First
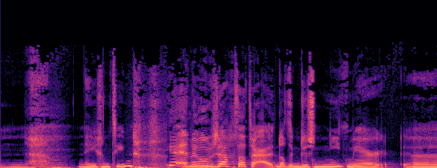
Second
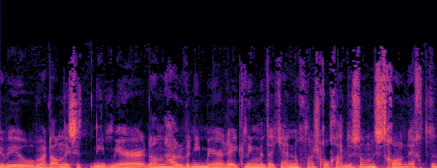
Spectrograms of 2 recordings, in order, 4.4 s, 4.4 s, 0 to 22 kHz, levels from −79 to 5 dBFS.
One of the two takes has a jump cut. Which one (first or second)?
first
